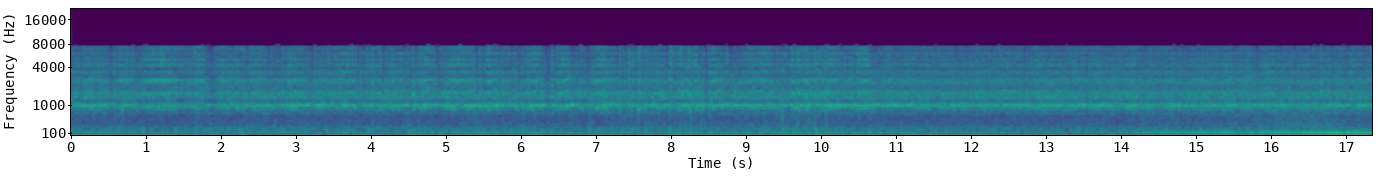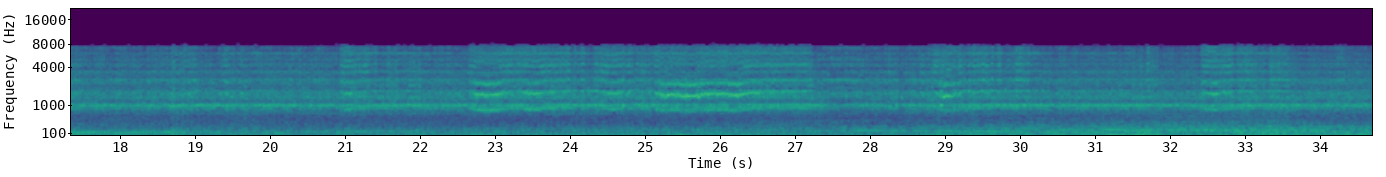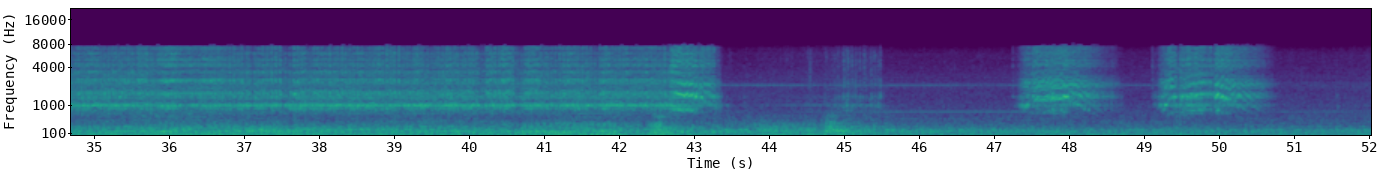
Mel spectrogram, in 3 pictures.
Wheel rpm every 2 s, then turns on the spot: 230, 230, 230, 230, 230, 230, 230, 230, 230, 230, 230, 230, 230, 230, 230, 230, 230, 230, 230, 230, 230, 160, 20, 50, 80, 30.
44-46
